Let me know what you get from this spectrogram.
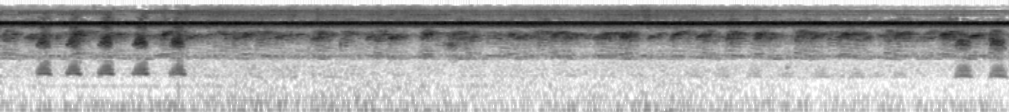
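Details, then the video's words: Wild frog calling with a quick series of five low, clipped croaks at the start and one more near the end, backed by a trilling high-pitched chorus and a steady drone. "Frog Sounds"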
